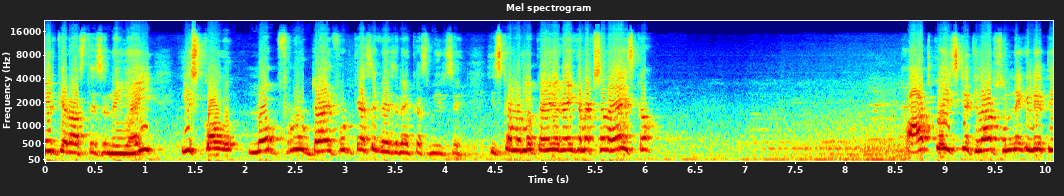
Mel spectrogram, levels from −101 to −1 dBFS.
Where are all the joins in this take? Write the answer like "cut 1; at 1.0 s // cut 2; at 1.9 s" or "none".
none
